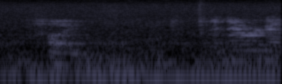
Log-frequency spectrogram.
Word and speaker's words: Fiennes: Fine. I never know how to pronounce it.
